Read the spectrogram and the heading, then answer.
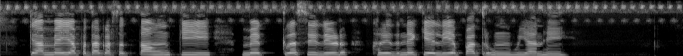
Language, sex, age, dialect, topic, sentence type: Hindi, female, 18-24, Awadhi Bundeli, banking, question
